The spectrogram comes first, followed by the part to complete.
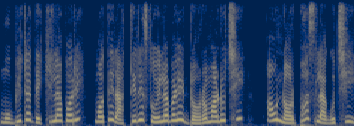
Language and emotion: Odia, fearful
